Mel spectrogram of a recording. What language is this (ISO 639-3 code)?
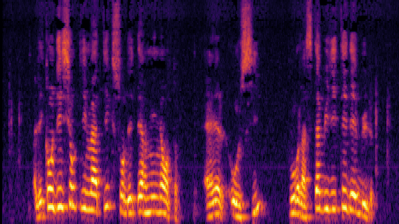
fra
